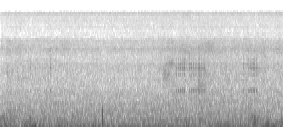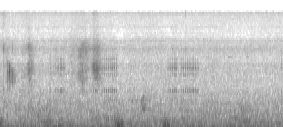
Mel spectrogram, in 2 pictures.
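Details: Domestic cat, a little one playing with its older sibling indoors, purring as a dense continuous low rumble, with brief soft rustles and faint higher clicks on top.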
